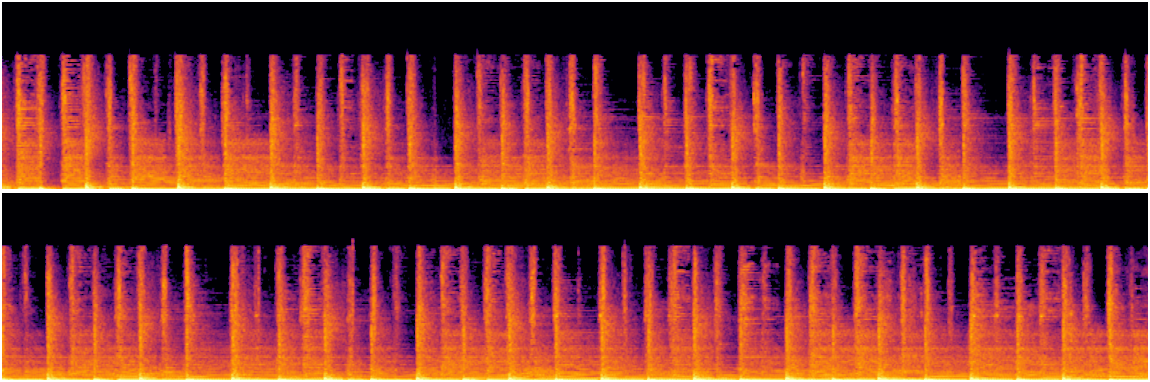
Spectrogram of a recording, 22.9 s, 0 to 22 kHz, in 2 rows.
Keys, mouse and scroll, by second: 0.5 click, 2.2 scroll up 1, 3.1 click, 3.1 right click, 4.3 click, 5.1 KP_1, 5.5 KP_5, 6.7 click, 8.3 click, 11.6 click, 12.2 click, 14.3 click, 16.4 click, 16.7 KP_5, 17.7 click, 20.4 middle click, 20.6 click, 21.7 KP_1, 21.9 KP_5, 22.2 KP_0, 22.8 KP_Enter.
